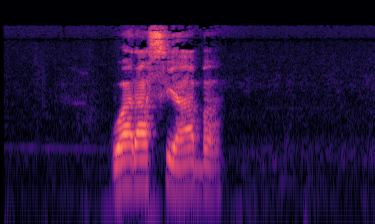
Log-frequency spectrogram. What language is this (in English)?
Portuguese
